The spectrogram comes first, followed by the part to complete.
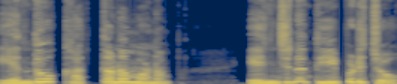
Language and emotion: Malayalam, fearful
